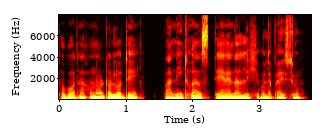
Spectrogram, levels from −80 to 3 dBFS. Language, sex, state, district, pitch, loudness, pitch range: Assamese, male, Assam, Sonitpur, 150 Hz, -13 LUFS, 135-175 Hz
